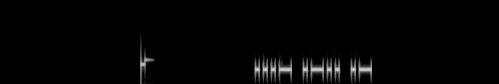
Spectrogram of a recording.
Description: Morse code, heard as a keyed tone, about 31 wpm, 700 Hz. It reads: VLA
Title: USA Call Sign Postfixes - 3 Letters 30wpm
